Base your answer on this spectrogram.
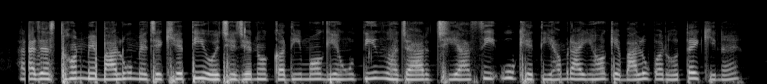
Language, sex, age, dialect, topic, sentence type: Maithili, female, 46-50, Angika, agriculture, question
